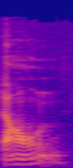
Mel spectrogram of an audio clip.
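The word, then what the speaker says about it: town: दूसरा नियम ओ डब्ल्यू जब शब्द के बीच में होता है तो उच्चारण होता है आउ। जैसे बी आर ओ डब्ल्यू एन ब्राउन टी ओ डब्ल्यू एन टाउन सी आर ओ डब्ल्यू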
